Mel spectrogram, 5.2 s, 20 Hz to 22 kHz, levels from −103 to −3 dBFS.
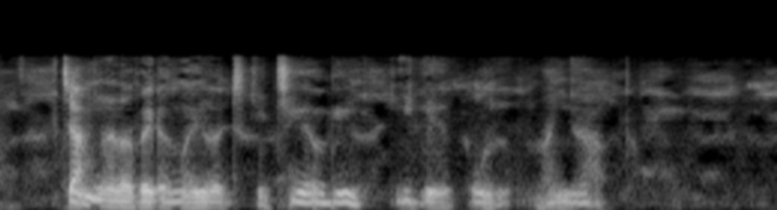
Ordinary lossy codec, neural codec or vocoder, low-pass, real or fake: none; codec, 16 kHz, 1 kbps, FreqCodec, larger model; 7.2 kHz; fake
